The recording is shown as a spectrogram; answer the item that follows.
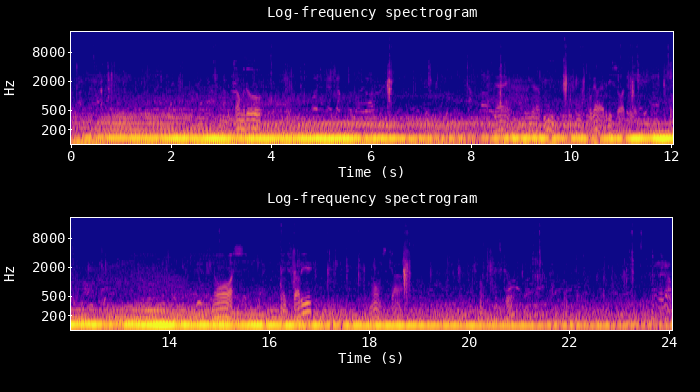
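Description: A vehicle engine running steadily at idle, a constant low hum, with people talking in the background.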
